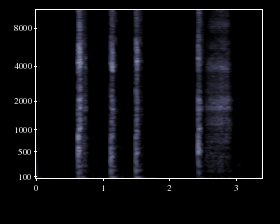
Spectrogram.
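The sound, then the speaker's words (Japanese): Choking coughs after sipping bitter coffee: four short, sharp coughs in quick succession, followed by a rasping, breathy wheeze. No talk. “ご好意でいただいたのにむせてしまうなんて”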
